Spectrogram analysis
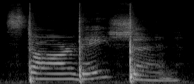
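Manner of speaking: "Starvation" very slow and loud, in three beats; clapped-out syllables. Shown as a demonstration. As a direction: clap out "Starvation" as star, vay, shun. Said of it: "Let's clap it out".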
